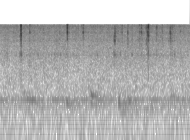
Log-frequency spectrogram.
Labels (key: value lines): label: ambient
recorder: HydroMoth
